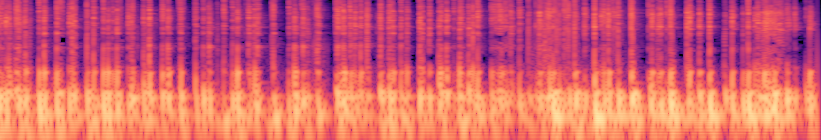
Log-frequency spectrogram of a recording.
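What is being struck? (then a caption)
Woven metal mesh microphone grille. Long nails and fingertips of both hands quickly scratch and tap the domed, hollow woven metal mesh grille of a large silver condenser microphone. The result is a dense, continuous stream of fast scratching and tapping, dominated by close, boomy low thumps with faint bright clicks that die away almost instantly.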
